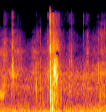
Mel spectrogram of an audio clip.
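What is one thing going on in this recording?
A water balloon slaps onto pavement.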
